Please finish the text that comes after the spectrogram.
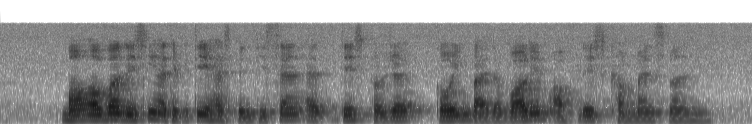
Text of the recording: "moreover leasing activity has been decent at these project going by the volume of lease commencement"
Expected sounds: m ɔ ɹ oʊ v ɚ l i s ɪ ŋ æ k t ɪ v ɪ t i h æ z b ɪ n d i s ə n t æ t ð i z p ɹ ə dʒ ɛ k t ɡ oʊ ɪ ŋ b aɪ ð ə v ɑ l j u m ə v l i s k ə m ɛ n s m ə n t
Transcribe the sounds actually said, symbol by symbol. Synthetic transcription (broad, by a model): m ɔ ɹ oʊ v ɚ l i s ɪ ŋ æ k t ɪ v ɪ t i h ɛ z b ɪ n d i s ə n ɛ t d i s p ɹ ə dʒ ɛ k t ɡ oʊ ɪ ŋ b aɪ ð ə v ɑ l j u m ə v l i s k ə m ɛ n s m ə n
